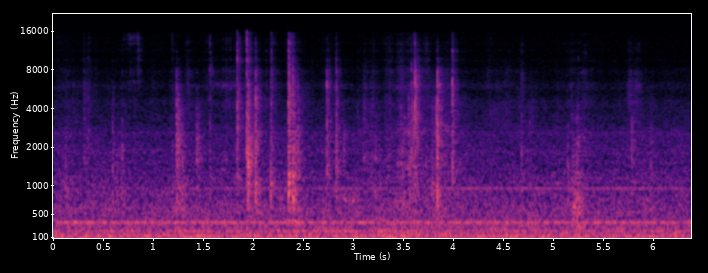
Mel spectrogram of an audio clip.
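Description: Scattered light clicks and taps of papers being handled on a table, over a steady low room hum.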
